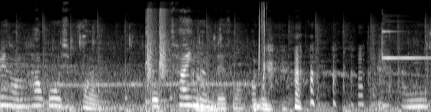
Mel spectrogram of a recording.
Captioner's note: laughter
